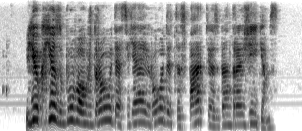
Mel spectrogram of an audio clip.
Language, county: Lithuanian, Panevėžys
